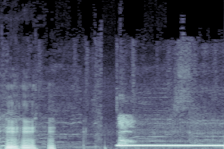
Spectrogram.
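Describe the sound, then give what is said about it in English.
A brief voice is heard at the start, then a steady, loud electronic telephone tone sounds on the line, like a call ringing, holding unbroken until the end. “Why is she not picking up for Granny?”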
